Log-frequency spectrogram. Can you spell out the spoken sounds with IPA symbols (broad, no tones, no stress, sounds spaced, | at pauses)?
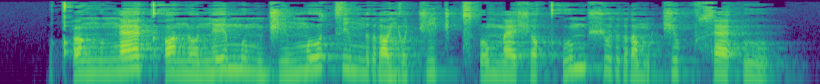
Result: qʼ u ŋ u ŋ æ kʼ ɒ n o n e m u m d͡ʒ i m o t͡s i m r ɒ j o t͡ʃ i t͡ʃ t͡sʼ o m æ ʃ ɒ kʼ u m ʃ u r ɒ m t͡ʃ e kʷ s æ ʔ u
